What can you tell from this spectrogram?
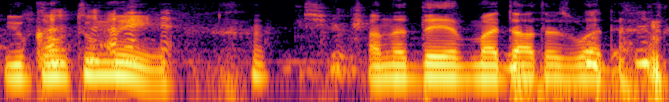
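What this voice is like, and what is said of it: Put-on Italian accent. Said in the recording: “Italian.”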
